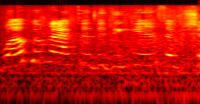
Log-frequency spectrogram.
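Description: Children talking in high voices, in two short phrases, over a steady hiss of rain.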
